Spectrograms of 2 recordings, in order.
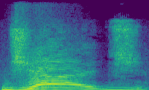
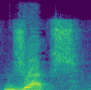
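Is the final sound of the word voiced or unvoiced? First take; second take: voiced; unvoiced. First: The final sound is a voiced j. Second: The final sound is an unvoiced ch. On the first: The speaker calls it right. "This voiced J sound comes at the beginning and at the end of the word judge" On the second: The speaker calls it wrong. "turning that last sound into an unvoiced C H"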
